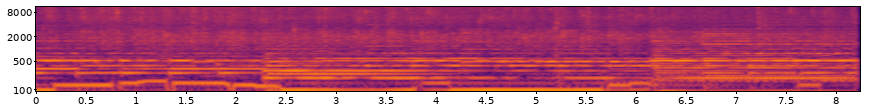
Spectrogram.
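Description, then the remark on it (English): Steady, dense applause from a church audience hisses and crackles continuously as children from Children's Church come into the room, layered over loud sustained music with shifting low pitched chords. “Pray for the next generation, and I want you to applaud as these kids come in, because these are our leaders for tomorrow.”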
